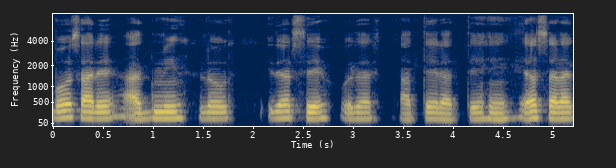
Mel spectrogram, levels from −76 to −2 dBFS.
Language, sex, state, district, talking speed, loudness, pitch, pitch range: Hindi, male, Chhattisgarh, Kabirdham, 140 wpm, -19 LUFS, 130 Hz, 125-140 Hz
